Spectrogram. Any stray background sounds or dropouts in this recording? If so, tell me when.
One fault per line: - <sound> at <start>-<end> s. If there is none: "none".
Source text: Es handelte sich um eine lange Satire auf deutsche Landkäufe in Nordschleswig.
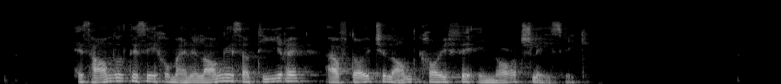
none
